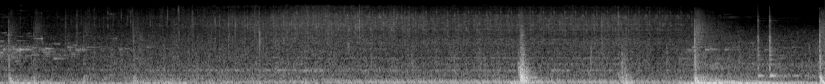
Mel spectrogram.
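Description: An old Mitsubishi car engine rumbles as the vehicle pulls up to a panel apartment building on the outskirts of Moscow, its low idle growing slightly louder near the end, with a steady hiss of rain and a few brief knocks. No talking.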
